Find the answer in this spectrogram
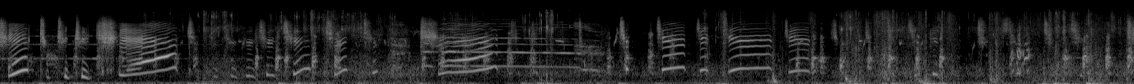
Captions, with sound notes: - Chick, chick chick chick, chick. Chick chick chick chick chick, chick chick, chick, (rooster crowing) chick chick, chick chick. (chickens clucking)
